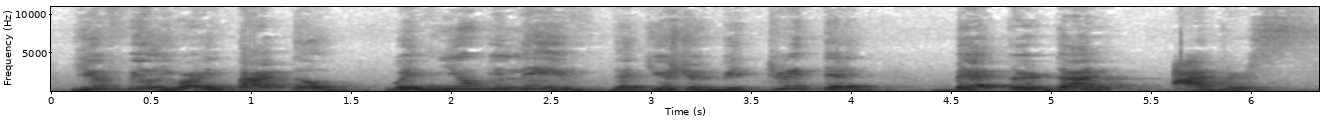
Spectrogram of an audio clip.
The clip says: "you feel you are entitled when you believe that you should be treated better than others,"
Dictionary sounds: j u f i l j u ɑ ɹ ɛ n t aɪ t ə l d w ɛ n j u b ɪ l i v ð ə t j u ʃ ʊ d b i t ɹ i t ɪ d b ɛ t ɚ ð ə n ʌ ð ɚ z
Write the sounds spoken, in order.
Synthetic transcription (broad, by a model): j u f i l j u ɑ ɹ ɛ n t aɪ t ə l d w ɛ n j u b ɪ l i v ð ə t j u ʃ ʊ d b i t ɹ i t ɪ d b ɛ t ɚ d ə n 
